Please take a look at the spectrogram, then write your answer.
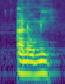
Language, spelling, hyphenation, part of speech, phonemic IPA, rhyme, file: Dutch, anomie, ano‧mie, noun, /ˌaː.noːˈmi/, -i, Nl-anomie.ogg
- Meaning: 1. lawlessness 2. anomie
